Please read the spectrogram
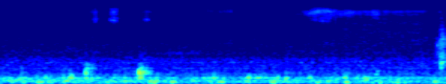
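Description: Marker pen on a whiteboard: a series of faint, short scratching strokes as letters and a line are written, with a slightly longer scratch about three seconds in.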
